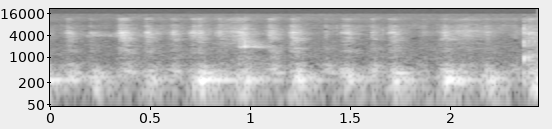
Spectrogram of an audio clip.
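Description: Faint scraping of a coin rubbing the coating off a scratch-off lottery ticket: a string of short, irregular scratching strokes.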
